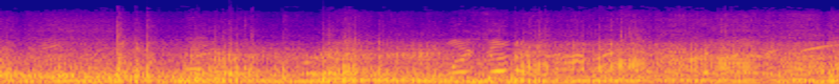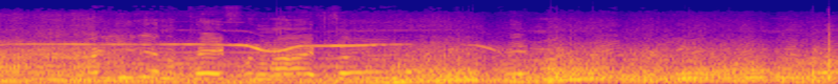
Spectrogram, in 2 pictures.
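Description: Street traffic: car engines running and passing, mixed with a crowd's voices. A high, steady whistle-like tone sounds for about two seconds around the middle.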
